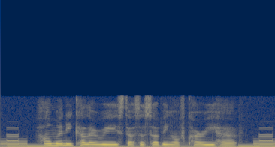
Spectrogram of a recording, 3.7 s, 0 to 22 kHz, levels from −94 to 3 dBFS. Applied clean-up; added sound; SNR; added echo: none; Keyboard (musical); 8 dB; none.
